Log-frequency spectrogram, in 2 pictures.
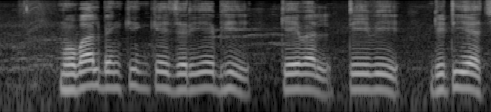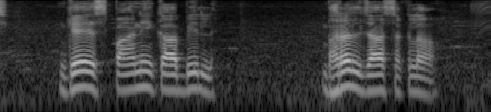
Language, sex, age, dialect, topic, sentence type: Bhojpuri, male, 18-24, Western, banking, statement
